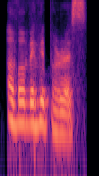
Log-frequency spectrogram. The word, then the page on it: ovoviviparous: Indian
